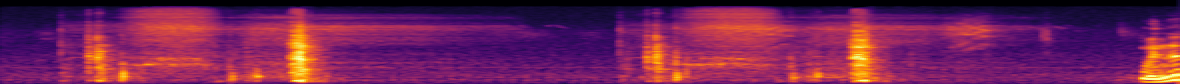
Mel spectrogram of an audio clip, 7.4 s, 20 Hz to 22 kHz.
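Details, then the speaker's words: Homemade ventilator built from a windshield wiper motor, foot pump, solenoid valve and CPR mask: two slow pump strokes with hissing airflow and valve clicks, a pause between, cycling about 13 times a minute; micro switch opens exhale valve. "this micro switch is engaged, this valve opens, allowing the person to exhale. The moment the pump comes off the micro switch, that valve closes, allowing the pump to pressurize the mask."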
